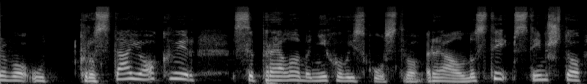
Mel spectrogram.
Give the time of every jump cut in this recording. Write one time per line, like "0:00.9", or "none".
none

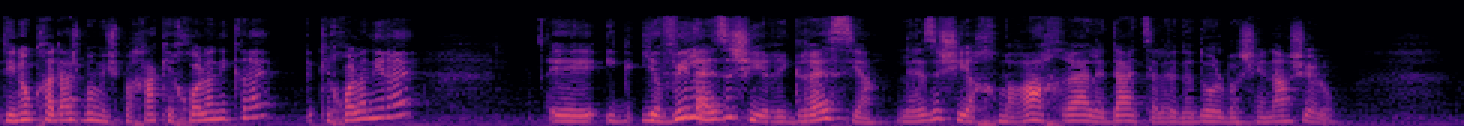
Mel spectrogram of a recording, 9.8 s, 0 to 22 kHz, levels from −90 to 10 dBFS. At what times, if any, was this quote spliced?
0:07.8

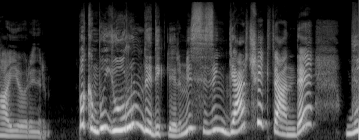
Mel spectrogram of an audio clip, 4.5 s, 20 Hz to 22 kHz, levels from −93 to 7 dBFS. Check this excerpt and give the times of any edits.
none

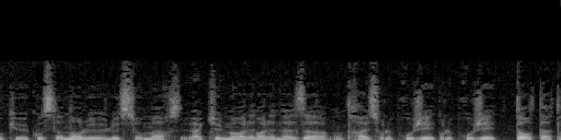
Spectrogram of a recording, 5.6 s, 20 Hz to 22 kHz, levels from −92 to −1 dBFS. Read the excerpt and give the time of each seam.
0:01.2
0:01.8
0:02.6
0:04.4

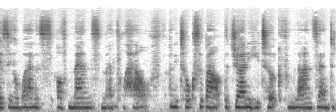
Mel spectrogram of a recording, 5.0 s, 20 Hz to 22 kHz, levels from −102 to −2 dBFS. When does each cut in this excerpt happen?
none

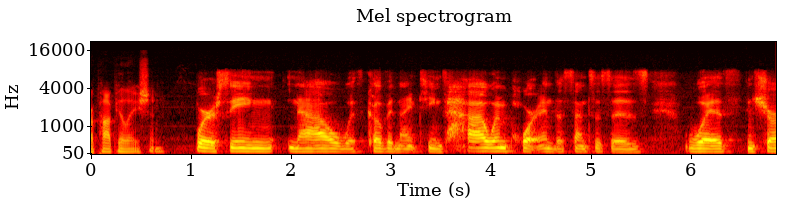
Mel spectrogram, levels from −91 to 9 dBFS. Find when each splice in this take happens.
0:03.5

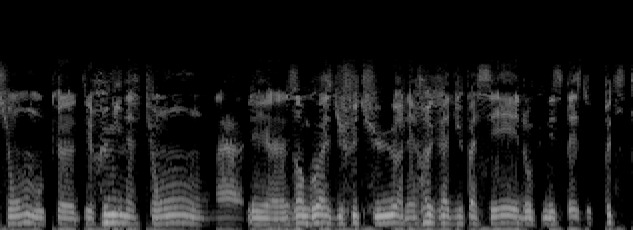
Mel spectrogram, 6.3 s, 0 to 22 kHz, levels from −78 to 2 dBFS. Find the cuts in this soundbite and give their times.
none

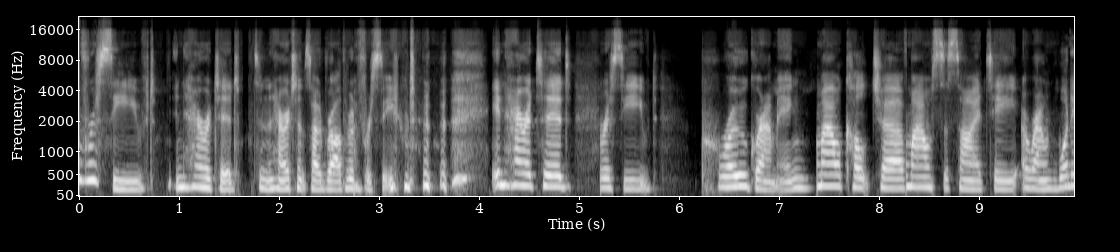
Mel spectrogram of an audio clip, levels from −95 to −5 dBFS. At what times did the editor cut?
0:01.6
0:02.7
0:05.2
0:07.4
0:08.3

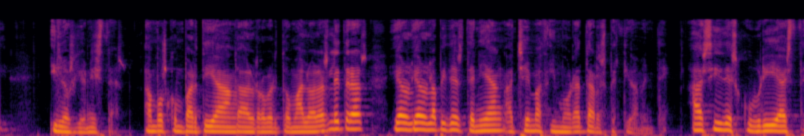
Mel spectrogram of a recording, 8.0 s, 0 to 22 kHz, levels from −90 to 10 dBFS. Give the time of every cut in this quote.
0:01.3
0:02.3
0:03.7
0:04.1
0:05.4
0:06.8

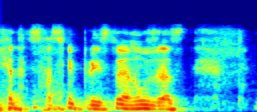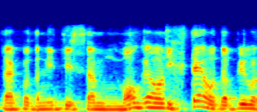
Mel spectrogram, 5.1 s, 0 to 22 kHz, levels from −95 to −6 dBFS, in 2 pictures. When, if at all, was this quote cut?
0:02.9
0:04.2

